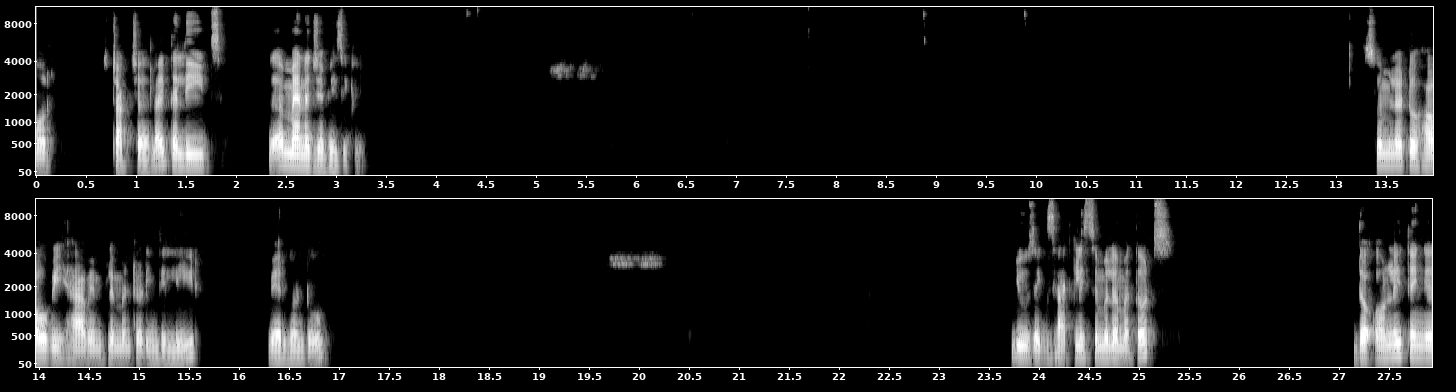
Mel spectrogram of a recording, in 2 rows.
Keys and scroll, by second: 3.0 alt+Return, 8.1 alt+Return, 21.8 super+c, 23.2 super+e, 26.6 super+v.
